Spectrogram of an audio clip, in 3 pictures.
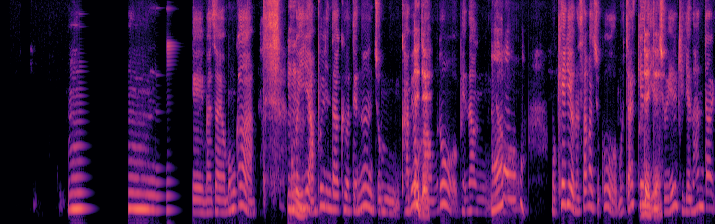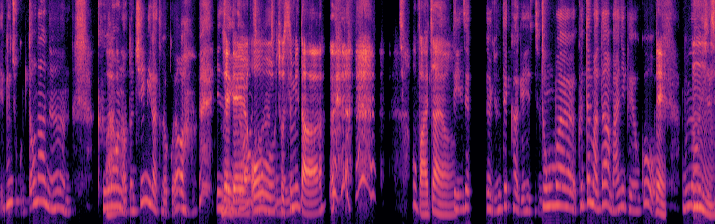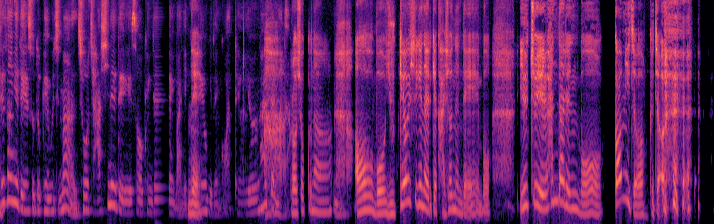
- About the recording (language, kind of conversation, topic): Korean, podcast, 인생의 전환점이 된 여행이 있었나요?
- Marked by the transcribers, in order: other background noise; distorted speech; laugh; tapping; background speech; laugh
